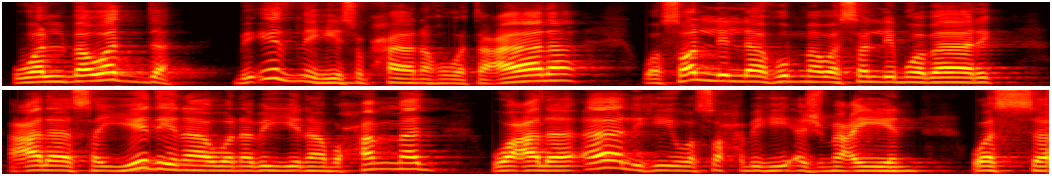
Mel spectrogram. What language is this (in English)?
Arabic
